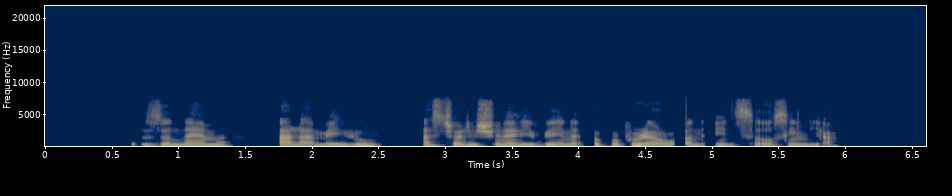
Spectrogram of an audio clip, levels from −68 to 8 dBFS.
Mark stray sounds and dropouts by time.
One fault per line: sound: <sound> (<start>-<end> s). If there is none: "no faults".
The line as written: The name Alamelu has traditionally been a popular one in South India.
sound: dropout (4.7-4.8 s)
